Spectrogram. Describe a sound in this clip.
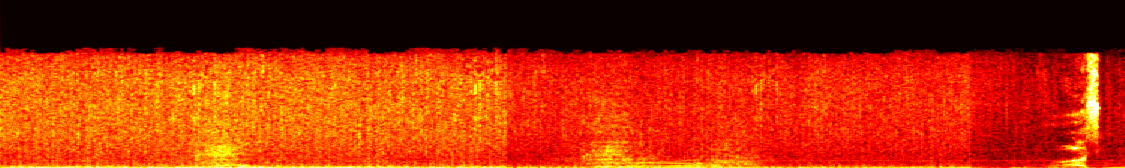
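A fire spell roars and crackles.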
